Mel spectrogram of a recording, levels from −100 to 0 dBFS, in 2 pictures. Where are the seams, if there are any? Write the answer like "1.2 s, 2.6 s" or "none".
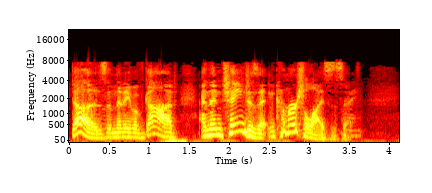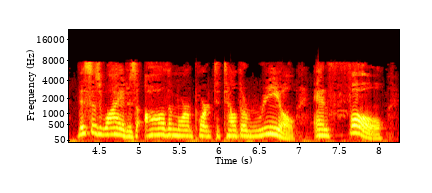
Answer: none

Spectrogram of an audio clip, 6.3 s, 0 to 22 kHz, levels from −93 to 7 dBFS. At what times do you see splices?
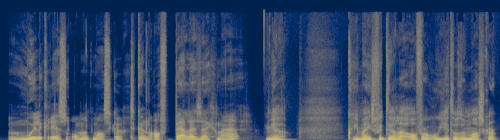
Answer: none

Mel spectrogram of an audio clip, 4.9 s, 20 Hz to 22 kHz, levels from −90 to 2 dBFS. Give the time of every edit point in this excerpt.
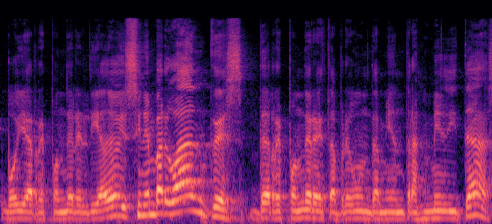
none

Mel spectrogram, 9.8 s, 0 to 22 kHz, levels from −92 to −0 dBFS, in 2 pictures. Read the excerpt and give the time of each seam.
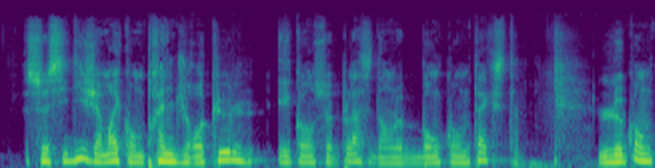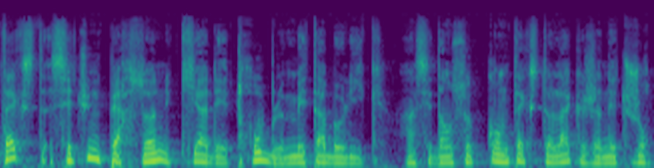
4.7 s

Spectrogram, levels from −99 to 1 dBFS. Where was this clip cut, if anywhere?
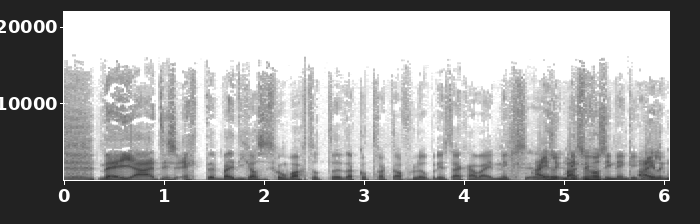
none

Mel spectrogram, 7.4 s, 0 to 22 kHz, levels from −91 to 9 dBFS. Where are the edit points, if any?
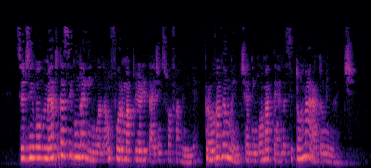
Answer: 4.0 s

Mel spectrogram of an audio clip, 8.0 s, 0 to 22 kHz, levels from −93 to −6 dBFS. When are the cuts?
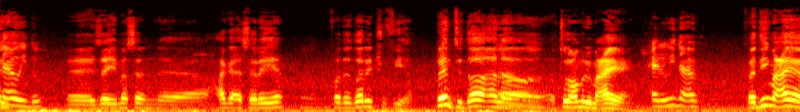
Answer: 4.4 s

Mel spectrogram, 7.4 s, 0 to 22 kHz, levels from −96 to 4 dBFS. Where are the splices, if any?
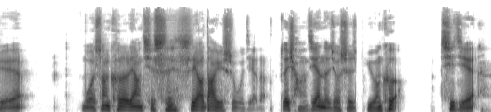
4.1 s

